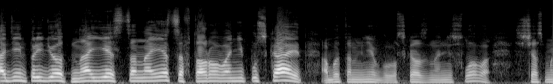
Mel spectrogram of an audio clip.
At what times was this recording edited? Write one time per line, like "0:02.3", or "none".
0:03.1

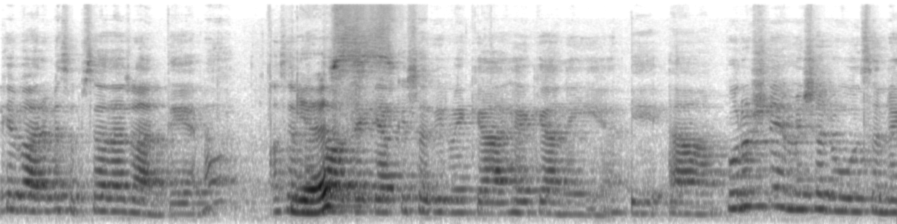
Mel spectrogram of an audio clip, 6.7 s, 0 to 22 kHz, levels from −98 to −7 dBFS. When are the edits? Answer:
0:04.7

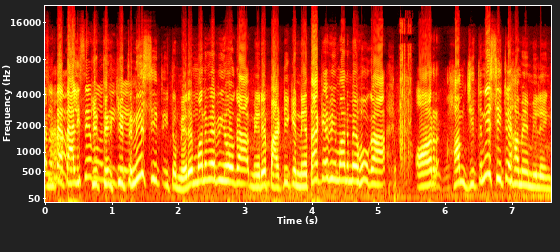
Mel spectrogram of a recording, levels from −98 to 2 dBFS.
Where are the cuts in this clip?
0:05.2

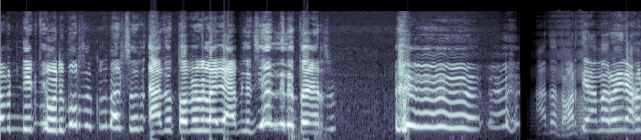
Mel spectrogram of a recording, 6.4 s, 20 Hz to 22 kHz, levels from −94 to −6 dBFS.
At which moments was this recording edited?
0:04.9

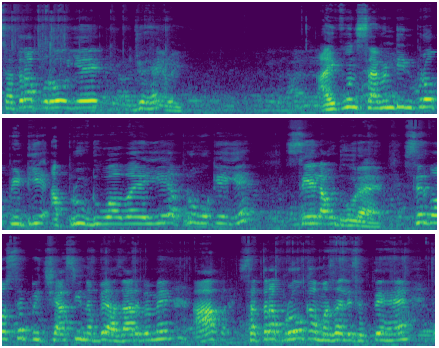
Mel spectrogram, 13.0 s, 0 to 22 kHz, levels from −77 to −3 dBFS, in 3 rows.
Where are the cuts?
0:01.6
0:06.0

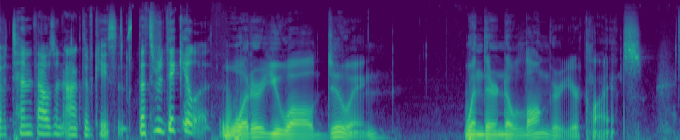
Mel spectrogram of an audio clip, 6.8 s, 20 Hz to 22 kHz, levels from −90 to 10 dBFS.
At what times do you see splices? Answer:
0:01.2
0:02.1

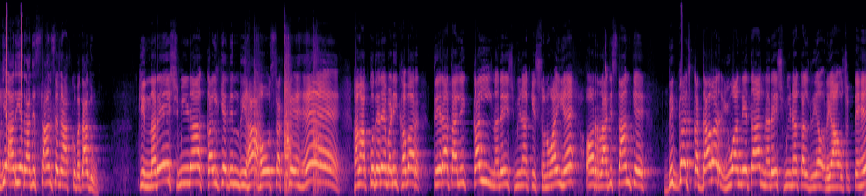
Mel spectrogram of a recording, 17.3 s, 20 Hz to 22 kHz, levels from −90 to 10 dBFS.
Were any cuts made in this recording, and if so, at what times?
none

